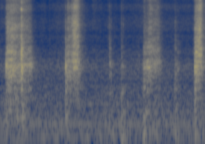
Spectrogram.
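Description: A dough scraper works basic pasta dough on a board, giving a few rhythmic soft scraping strokes, close and fairly quiet.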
